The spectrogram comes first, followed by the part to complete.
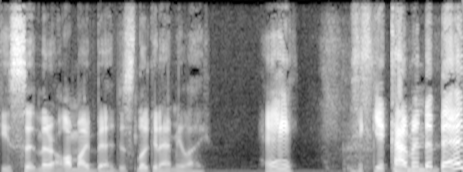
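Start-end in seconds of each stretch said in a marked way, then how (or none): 2.6-4.6 sweet, high, cute little talking-cat voice. Speaker telling how the cat waited on the bed at night, Junior the cat's voice. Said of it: "is that your like voice of what your cat".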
